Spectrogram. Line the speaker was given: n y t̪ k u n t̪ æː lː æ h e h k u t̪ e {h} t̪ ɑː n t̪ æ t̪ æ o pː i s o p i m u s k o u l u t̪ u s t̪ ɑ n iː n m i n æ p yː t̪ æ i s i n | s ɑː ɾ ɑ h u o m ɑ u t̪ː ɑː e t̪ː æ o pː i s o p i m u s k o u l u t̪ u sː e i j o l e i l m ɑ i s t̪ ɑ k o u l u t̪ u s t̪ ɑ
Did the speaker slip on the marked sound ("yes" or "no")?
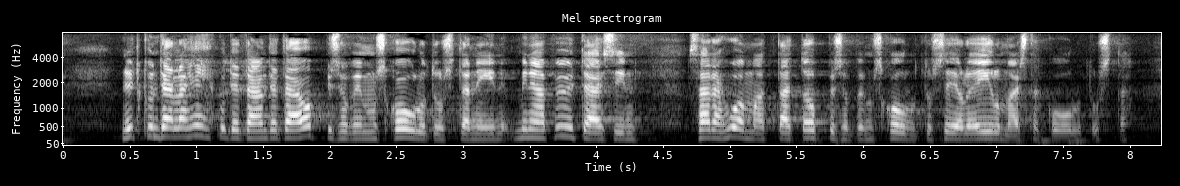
yes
